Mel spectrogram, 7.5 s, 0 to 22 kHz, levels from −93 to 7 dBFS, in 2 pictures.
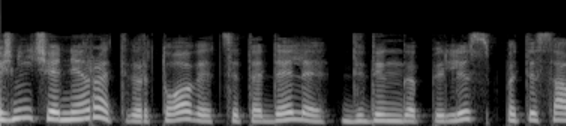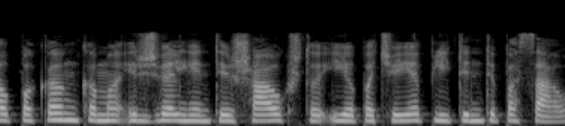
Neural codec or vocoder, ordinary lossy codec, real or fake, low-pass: none; MP3, 48 kbps; real; 7.2 kHz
